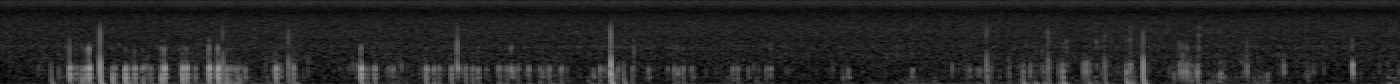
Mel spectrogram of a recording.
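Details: Stomachache after Christmas dinner, recorded while the person slept: frequent low gurgling and rumbling bursts from the abdomen; active bowel sounds, stomach rumbling.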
